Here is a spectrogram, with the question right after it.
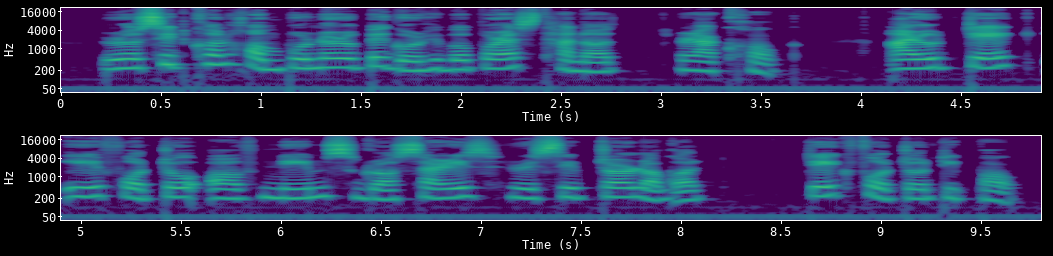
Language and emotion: Assamese, neutral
